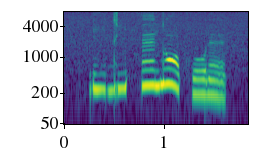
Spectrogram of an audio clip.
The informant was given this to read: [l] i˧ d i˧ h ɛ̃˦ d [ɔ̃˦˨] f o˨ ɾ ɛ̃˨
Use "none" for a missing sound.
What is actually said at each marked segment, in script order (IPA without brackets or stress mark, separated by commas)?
ɾ, ɔ̃˦˨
